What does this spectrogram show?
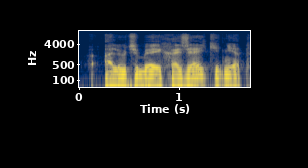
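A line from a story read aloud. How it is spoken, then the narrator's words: Plain. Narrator (Russian): спросил я его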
